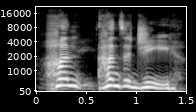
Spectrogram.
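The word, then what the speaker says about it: Hunza G: Oh, Hanza G.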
